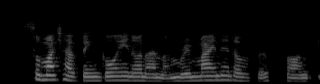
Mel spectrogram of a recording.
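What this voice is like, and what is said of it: Voice affected by a cold. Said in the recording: “I'm not sure what my voice is sounding like. I'm just getting over a cold”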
